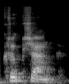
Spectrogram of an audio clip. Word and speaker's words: Crookshank: Crookshank. Crookshank, like the villain, Crookshank. like a burglar, a crook.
